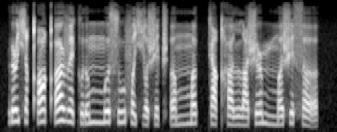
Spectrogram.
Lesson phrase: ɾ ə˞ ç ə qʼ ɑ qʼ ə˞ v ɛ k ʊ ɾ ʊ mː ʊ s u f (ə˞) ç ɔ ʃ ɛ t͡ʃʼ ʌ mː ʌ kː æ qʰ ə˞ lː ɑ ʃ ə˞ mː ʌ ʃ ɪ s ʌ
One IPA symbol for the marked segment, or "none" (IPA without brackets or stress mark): ʌ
